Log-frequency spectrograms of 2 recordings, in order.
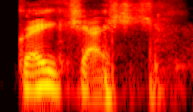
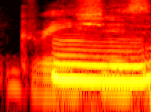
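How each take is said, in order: First: It is said in a rough, ungracious way. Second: It is said in a gentle, gracious way.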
